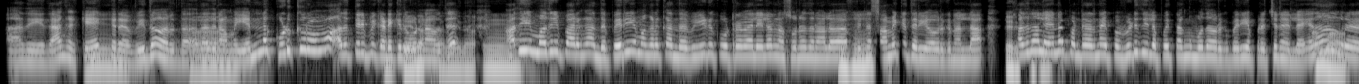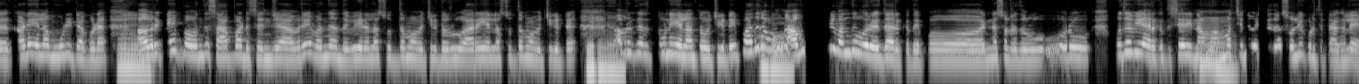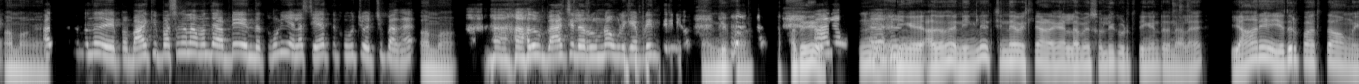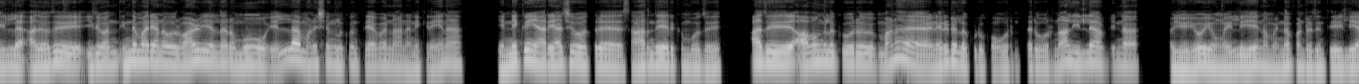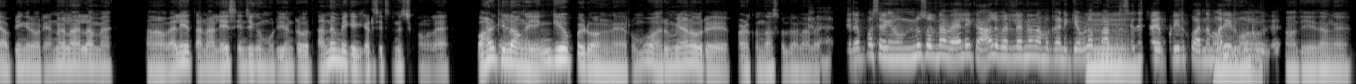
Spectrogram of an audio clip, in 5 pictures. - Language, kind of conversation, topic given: Tamil, podcast, உறவில் பொறுப்புகளைப் பகிர்ந்து கொண்டு வெற்றிகரமாகச் செயல்படுவது எப்படி?
- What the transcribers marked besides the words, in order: tapping; other noise; drawn out: "இப்போ"; other background noise; laughing while speaking: "அதுவும் பேச்சுலர் ரூம்னா உங்களுக்கு எப்டின்னு தெரியும். ஆனா, அ"; laugh; in English: "பேச்சுலர்"; horn; chuckle; drawn out: "ம்"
